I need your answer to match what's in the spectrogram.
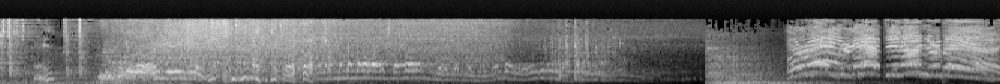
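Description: A toilet flushes with a loud rushing swirl of water that gradually drains away over several seconds, then a voice starts up right after the water fades.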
